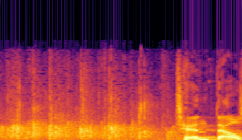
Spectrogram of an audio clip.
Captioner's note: applause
